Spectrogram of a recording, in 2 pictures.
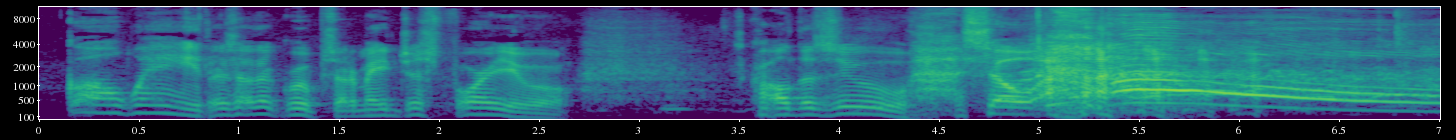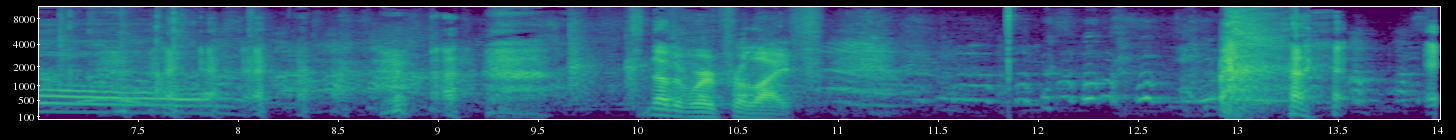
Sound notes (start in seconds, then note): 7.2 laughter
